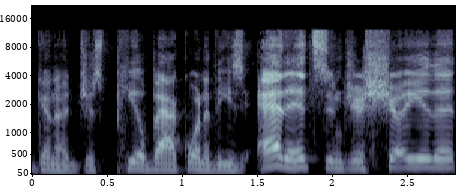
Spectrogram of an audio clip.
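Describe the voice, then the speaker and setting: Over a quiet background, a man with a fairly high pitch speaks in a plain, everyday voice with lively intonation. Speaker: radio news producer and anchor. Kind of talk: tutorial.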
